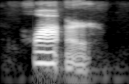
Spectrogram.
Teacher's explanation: Second, do not pronounce as a separate syllable after the word. The tongue curls slightly upward while you are still producing the main vowel. It is not vowel first then it is one fused sound.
